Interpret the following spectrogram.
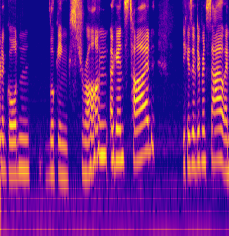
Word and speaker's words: ToD: ToD rhymes with God.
